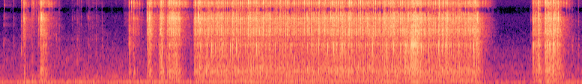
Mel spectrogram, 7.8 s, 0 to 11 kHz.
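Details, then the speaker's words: LG direct drive washer drain pump bench-tested on 120 V live wires, winding 10.9 ohms against 11.6: after a few clicks it runs with a harsh, crunchy, gritty grinding and is weak; bearings completely gone. "so if you can hear that it sounds terrible I would say that the bearings it sounds very crunchy I would say that the bearings are completely gone"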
